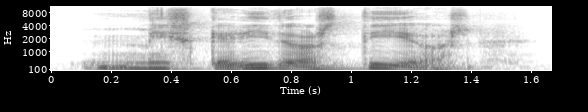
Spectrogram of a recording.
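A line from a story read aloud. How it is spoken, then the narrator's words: Exclamation. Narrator (Spanish): exclamó la señorita Campbell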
